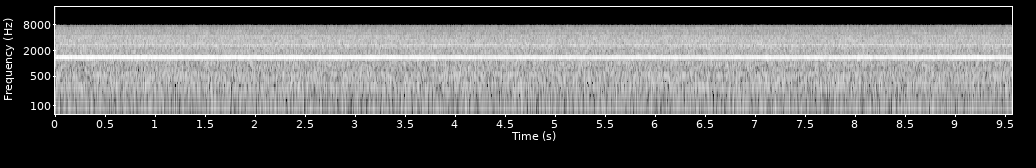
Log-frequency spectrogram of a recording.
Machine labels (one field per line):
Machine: pump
